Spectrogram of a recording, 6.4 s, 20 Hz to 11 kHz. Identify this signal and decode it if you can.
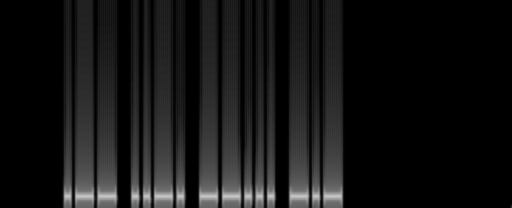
Morse code, heard as a keyed tone, about 17 wpm, 700 Hz. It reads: WF7K
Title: USA Call Signs - 4 Characters - 17wpm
